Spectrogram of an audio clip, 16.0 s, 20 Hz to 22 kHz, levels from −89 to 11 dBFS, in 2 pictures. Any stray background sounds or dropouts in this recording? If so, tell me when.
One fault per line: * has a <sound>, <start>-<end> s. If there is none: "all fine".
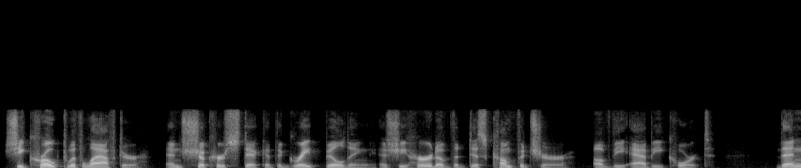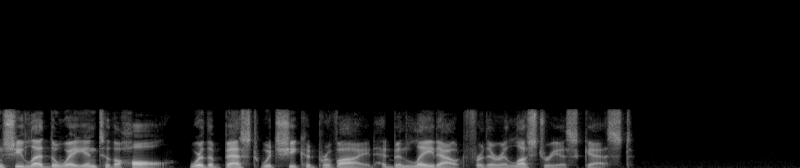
all fine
